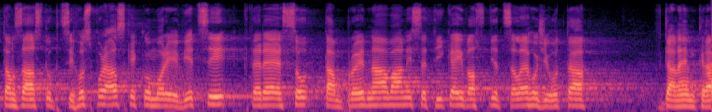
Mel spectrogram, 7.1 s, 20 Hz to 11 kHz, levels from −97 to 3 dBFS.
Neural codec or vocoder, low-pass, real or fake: none; 9.9 kHz; real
